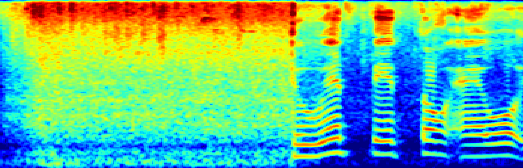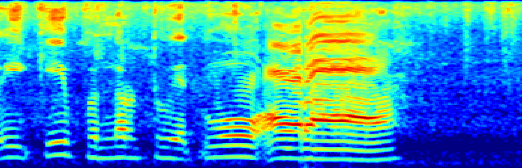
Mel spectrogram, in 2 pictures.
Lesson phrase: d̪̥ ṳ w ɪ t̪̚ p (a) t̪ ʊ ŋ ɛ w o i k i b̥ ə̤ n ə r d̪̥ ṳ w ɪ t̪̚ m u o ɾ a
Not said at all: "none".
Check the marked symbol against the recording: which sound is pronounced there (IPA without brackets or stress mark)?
i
